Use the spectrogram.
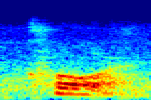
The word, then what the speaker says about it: corps: diplomatic corps so diplomatic corps that p we don't pronounce diplomatic corps so the diplomat practices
